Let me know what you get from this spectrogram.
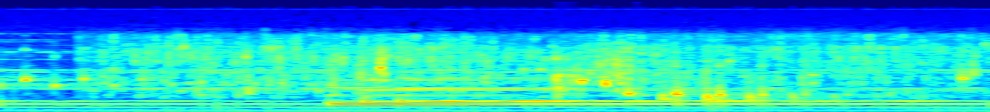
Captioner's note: tense music; water running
